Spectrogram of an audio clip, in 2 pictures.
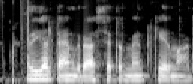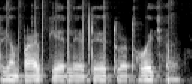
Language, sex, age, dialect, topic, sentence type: Maithili, male, 18-24, Bajjika, banking, statement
